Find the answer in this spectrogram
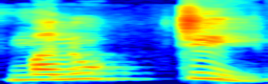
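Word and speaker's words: Manucci: फिर हमें देखने को मिलते हैं कुछ ट्रेवलर्स, जैसे कि एक इटालियन डॉक्टर थे मनुच्ची, मनुच्ची इसका प्रोनाउंसिएशन था, मनुच्ची था इसका प्रोनाउंसिएशन, मनुच्ची, जो कि यूरोप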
